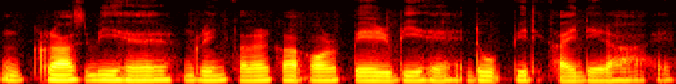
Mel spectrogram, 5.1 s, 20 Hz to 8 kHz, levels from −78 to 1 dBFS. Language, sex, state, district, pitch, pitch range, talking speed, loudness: Hindi, male, Arunachal Pradesh, Longding, 120 Hz, 115-120 Hz, 190 wpm, -21 LUFS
